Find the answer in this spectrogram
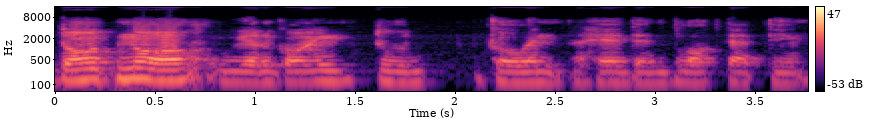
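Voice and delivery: put-on Russian accent throughout. Acting out Zoro's line while describing a scene, in a put-on Russian accent. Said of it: "I don't know why I put on like a Russian accent".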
